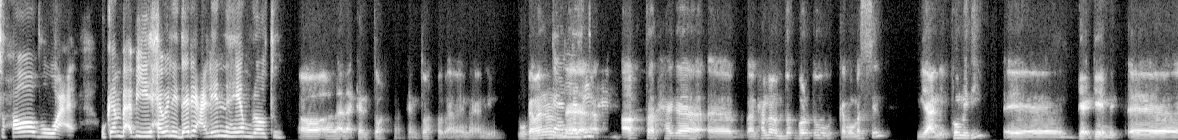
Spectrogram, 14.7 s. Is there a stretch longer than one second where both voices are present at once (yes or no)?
no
